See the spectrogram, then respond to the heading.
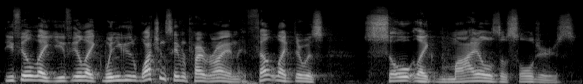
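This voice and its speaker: A man co-hosting a podcast, chatting casually in a slangy, profane, animated way. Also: a little high, fairly quick. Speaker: podcast co-host. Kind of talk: casual chat.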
